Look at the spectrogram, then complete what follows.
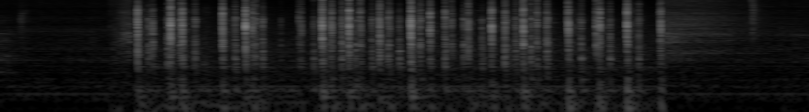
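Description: A fast run of sharp clicks or taps, lasting about four seconds, starting about a second in and stopping abruptly.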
